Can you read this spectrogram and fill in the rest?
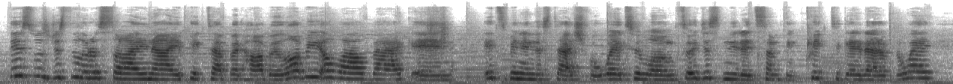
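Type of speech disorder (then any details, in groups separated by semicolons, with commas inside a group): None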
